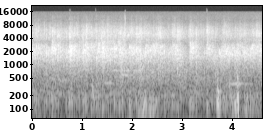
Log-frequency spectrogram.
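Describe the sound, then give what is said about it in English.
A standing crowd claps steadily for several seconds in praise of the Lord, a dense, sustained wash of many hands applauding together, with no voices standing out. “Let's all stand to our feet and clap our hands and magnify the Lord.”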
